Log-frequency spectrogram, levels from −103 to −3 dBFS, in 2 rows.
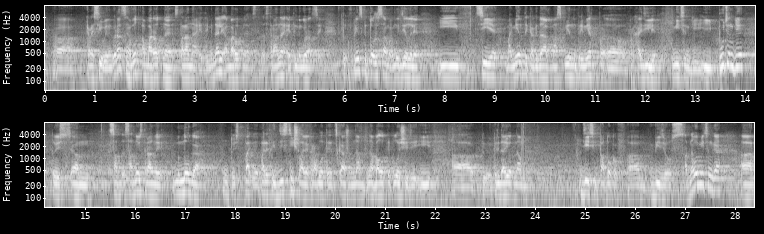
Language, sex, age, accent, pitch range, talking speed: Russian, male, 20-39, native, 115-145 Hz, 130 wpm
